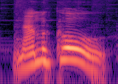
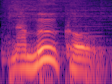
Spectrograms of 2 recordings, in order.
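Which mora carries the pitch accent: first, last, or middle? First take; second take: last; middle. First: The pitch accent falls on the last mora. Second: The pitch accent falls on the middle mora. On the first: "じゃあ最後に後ろ" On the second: "じゃあ真ん中"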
